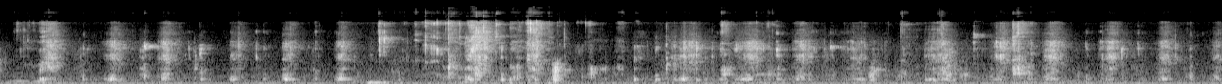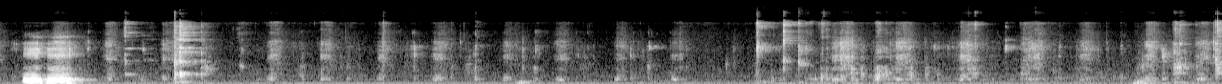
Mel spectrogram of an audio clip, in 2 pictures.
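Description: Crunchy chewing of frosted cornflakes cereal in milk, close to the microphone: a steady run of crisp crunches, about two to three a second. About halfway through comes one louder, short, lower sound.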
